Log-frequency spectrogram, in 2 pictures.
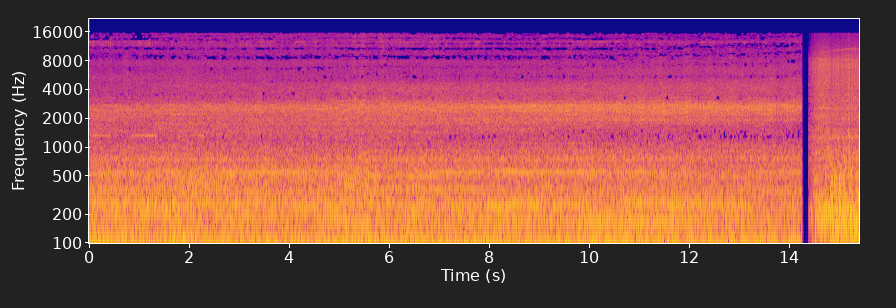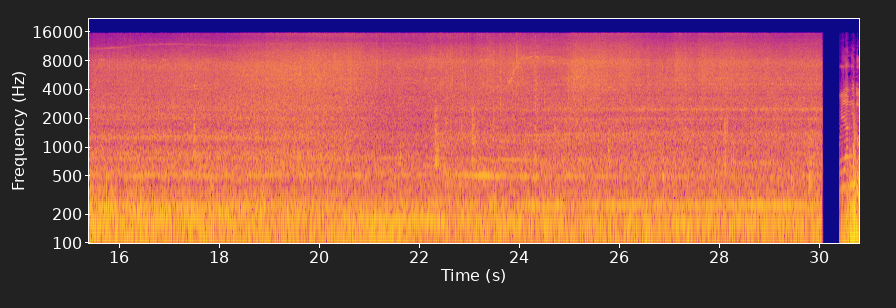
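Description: Heavy diesel engines of a hydraulic excavator and a dump truck running steadily while the excavator loads the truck. About halfway there is an abrupt cut to another machine recording, with a steady engine and more hiss.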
